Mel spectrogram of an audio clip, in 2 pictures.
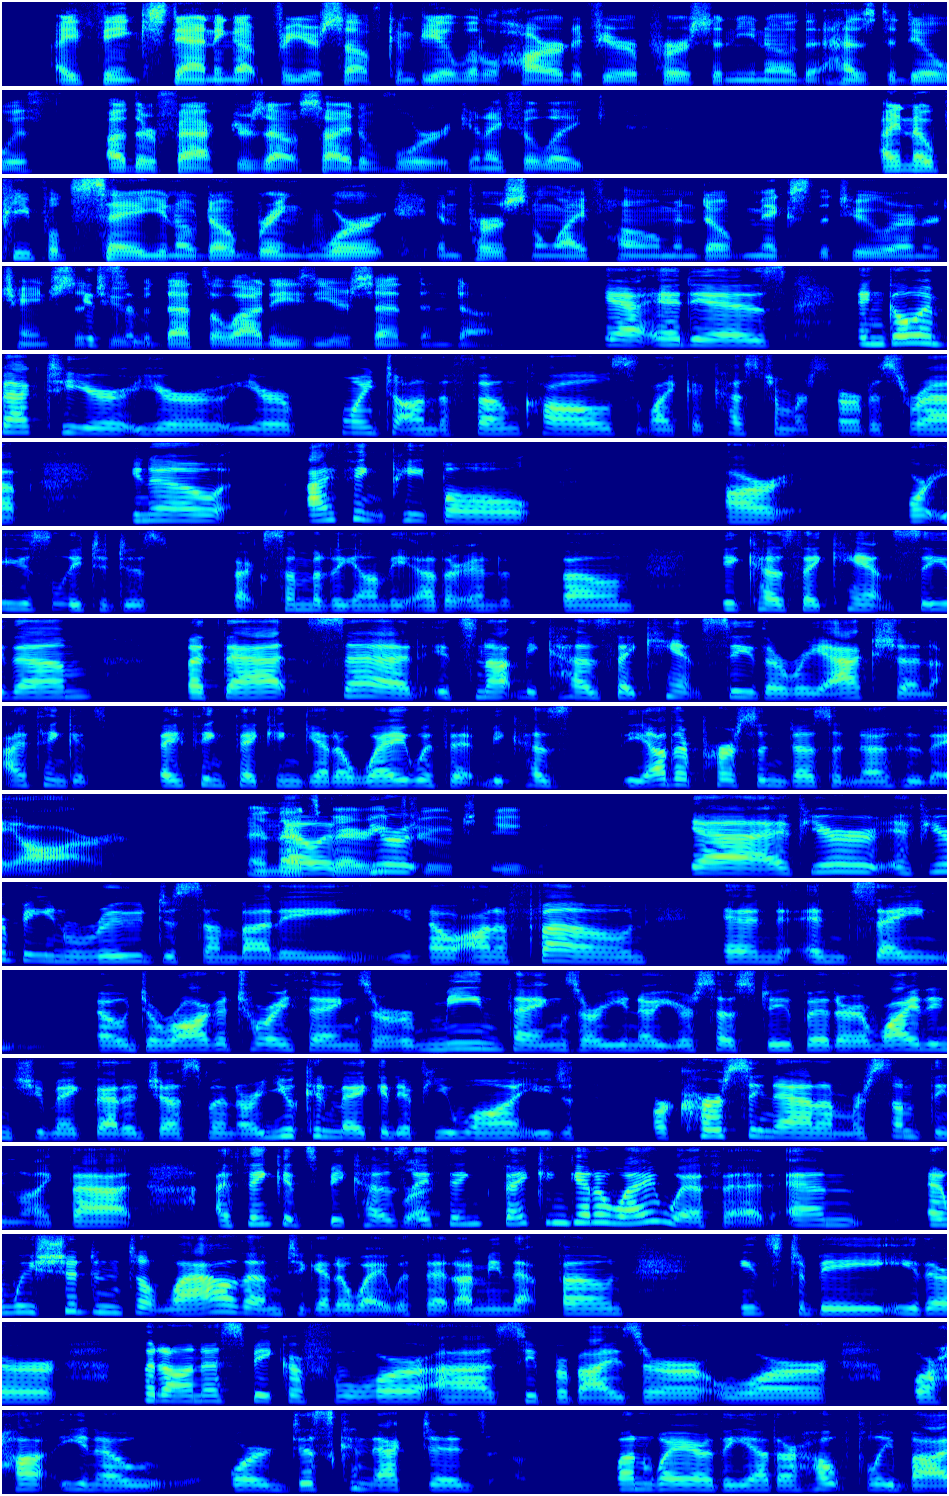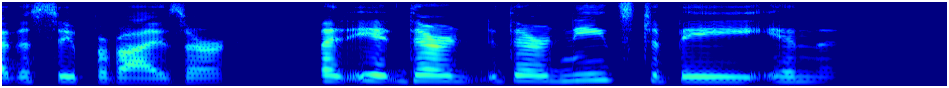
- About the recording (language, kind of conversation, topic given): English, unstructured, What is the best way to stand up for yourself?
- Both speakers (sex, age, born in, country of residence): female, 65-69, United States, United States; male, 25-29, United States, United States
- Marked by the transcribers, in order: none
